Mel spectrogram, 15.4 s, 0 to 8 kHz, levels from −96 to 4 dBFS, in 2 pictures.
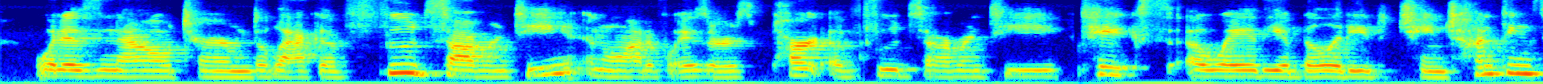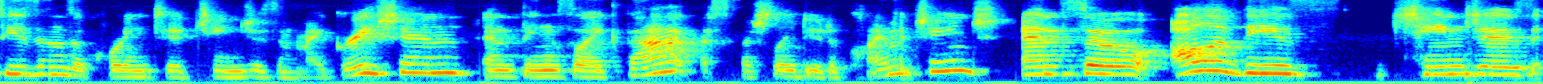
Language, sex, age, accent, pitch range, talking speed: English, female, 20-39, American, 180-235 Hz, 185 wpm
